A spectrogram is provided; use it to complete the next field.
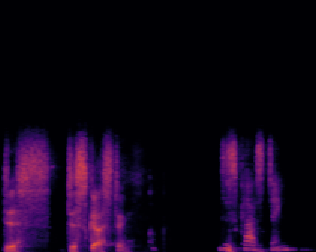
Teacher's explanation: first uh first s is an unvoiced S sound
